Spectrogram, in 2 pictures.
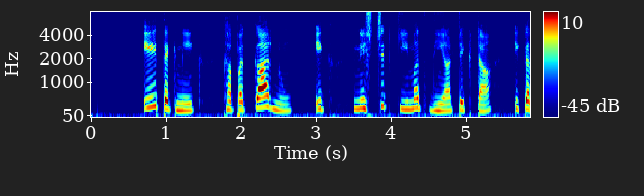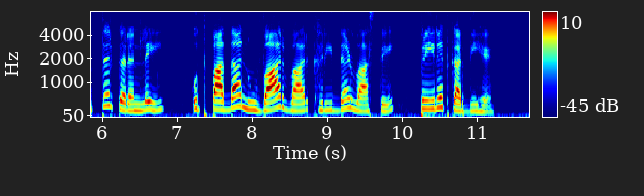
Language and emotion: Punjabi, neutral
